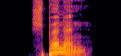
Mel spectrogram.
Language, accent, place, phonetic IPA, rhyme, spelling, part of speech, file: German, Germany, Berlin, [ˈʃpœnən], -œnən, spönnen, verb, De-spönnen.ogg
- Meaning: first/third-person plural subjunctive II of spinnen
